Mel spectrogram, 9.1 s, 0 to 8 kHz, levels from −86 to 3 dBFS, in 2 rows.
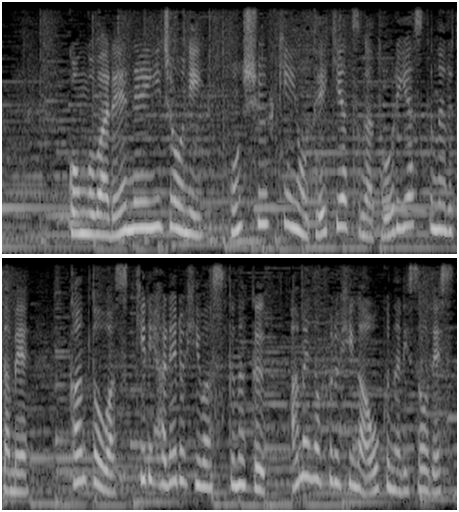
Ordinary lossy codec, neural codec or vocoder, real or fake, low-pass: none; none; real; 7.2 kHz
